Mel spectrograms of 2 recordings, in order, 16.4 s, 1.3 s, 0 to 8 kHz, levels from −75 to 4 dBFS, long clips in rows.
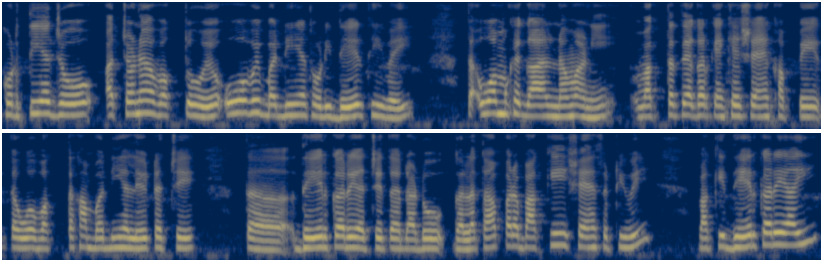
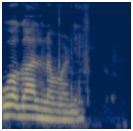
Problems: none marked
